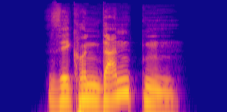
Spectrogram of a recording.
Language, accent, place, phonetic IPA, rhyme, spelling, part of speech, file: German, Germany, Berlin, [zekʊnˈdantn̩], -antn̩, Sekundanten, noun, De-Sekundanten.ogg
- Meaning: 1. genitive singular of Sekundant 2. plural of Sekundant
